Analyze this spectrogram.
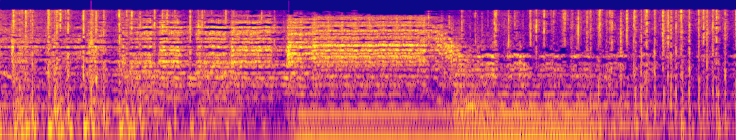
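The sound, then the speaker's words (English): Horses named Buckshot and Joker gallop as they are ridden, with a rapid, continuous clip-clop of hooves, loud throughout, while a steady low rumble swells under the beats midway through before easing off. “And now we do some riding.”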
